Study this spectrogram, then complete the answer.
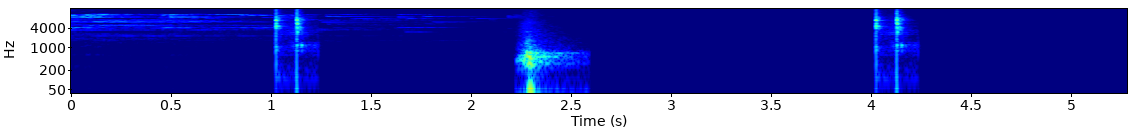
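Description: A mouse clicks twice.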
